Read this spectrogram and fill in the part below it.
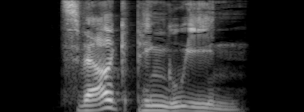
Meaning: little penguin
- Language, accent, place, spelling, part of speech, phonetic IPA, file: German, Germany, Berlin, Zwergpinguin, noun, [ˈt͡svɛʁkˌpɪŋɡuiːn], De-Zwergpinguin.ogg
